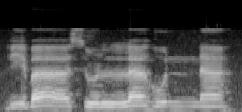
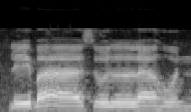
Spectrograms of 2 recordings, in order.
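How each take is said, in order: First: The word ends with a clear na syllable. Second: The word stops on the n with no vowel. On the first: The speaker calls it wrong. "jangan baca libasul lahunna" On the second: The speaker calls it right. "kita kena matikan dia"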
